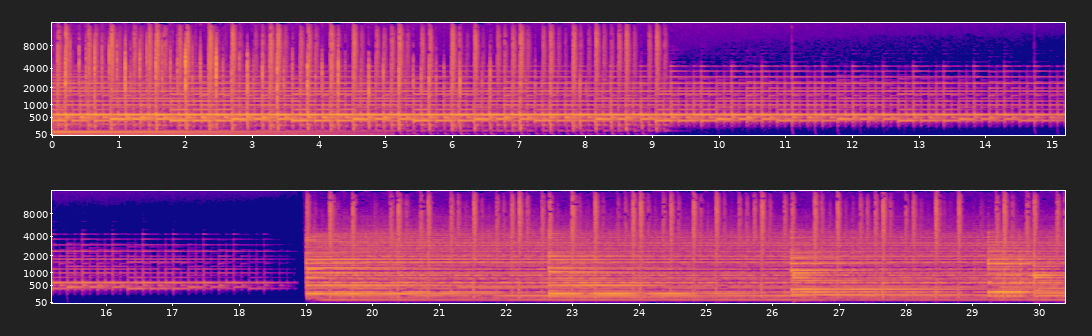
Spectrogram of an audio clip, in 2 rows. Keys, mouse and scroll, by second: 0.4 scroll down 1, 0.5 s, 4.0 middle click, 4.0 scroll down 3, 4.5 shift+middle click, 5.2 middle click, 5.2 scroll up 3, 6.0 middle click, 6.8 middle click, 7.3 scroll down 1, 7.9 click, 9.8 click, 11.2 middle click, 12.7 s, 18.6 middle click, 18.6 click, 22.2 click, 26.1 click, 26.1 s, 28.5 middle click, 28.5-29.0 scroll up 3, 28.9 middle click, 30.3 click.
